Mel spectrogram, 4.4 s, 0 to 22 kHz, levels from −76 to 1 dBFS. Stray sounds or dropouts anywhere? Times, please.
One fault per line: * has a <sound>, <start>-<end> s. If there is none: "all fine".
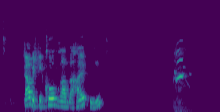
* has a squeak, 3.5-3.9 s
